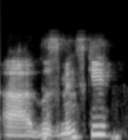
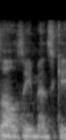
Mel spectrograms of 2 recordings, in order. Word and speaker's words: Lzminsky: Lizminski? Well, my handle is LZ Minsky.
